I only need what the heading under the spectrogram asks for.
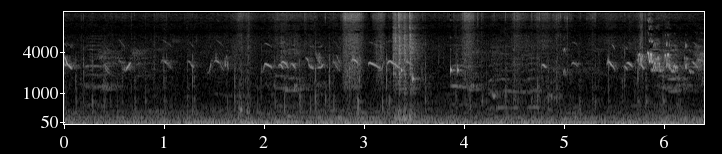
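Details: Chicks chirping with a hen: scattered high falling peeps from several birds, a brief burst of broadband noise midway, and strong low rumble throughout.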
